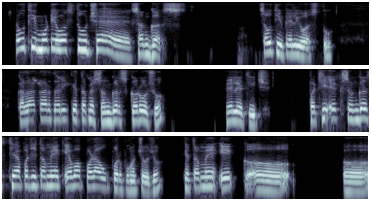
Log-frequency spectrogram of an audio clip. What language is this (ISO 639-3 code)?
guj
